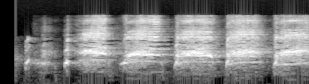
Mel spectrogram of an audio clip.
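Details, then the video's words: Puppies making funny pig-like noises indoors: a run of five harsh, squealing bursts, each about half a second long and coming in quick succession. "Cachorro Fazendo Barulho de Porco Muito Engraçado"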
